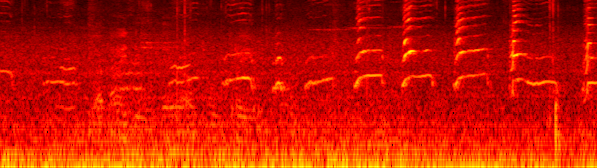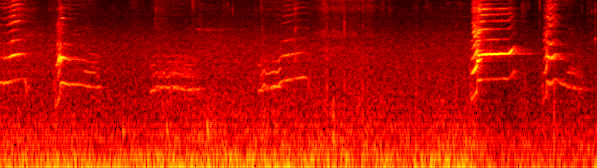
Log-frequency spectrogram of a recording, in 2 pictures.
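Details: Young puppy, raised on milk powder, cries in a steady series of short, high, arched whines, roughly two per second, with a sharp squealing yelp near the end. A low hum persists in the background.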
